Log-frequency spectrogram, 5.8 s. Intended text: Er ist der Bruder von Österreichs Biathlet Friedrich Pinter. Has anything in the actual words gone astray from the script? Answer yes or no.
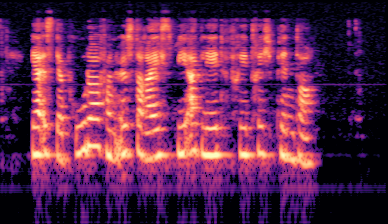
no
